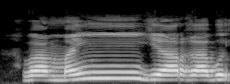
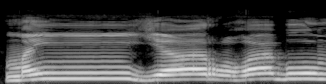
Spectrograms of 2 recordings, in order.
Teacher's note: نون ساکنہ کے بعد یا آ رہا ہے تو ہم ادھر ادغام کے ساتھ غنہ کریں گے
